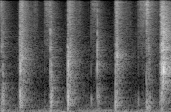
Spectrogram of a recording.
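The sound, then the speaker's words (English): A Gypsy card deck being shuffled, producing a rhythmic series of crisp, papery riffling bursts at a steady pace, each rising sharply and fading quickly. “Let me take a card from the Gypsy deck. December energy for Taurus, please. December energy for Taurus. May I have a card, please?”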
